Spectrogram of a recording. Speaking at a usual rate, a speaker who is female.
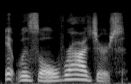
Yes: average, 185 wpm; female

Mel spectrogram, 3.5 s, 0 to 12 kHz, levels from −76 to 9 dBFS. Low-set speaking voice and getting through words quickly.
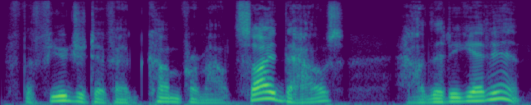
Yes: low, 115 Hz; fast, 235 wpm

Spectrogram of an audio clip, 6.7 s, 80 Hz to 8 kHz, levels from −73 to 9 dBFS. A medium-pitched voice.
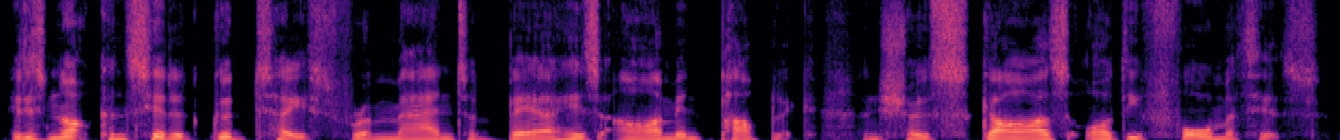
No: low, 130 Hz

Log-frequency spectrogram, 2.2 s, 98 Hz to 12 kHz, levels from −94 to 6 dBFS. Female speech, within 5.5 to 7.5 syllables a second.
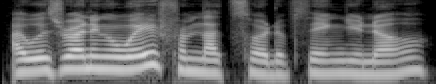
Yes: female; 6.3 syllables/s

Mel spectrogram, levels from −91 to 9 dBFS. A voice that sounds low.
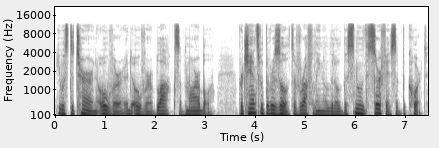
Yes: low, 125 Hz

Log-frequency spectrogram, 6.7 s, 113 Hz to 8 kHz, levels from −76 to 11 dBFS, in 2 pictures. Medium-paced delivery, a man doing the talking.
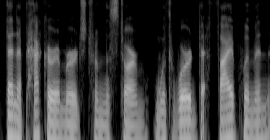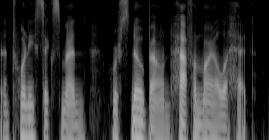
Yes: average, 195 wpm; male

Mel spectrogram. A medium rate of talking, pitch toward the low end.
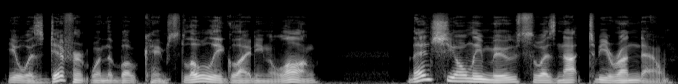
Yes: average, 185 wpm; low, 105 Hz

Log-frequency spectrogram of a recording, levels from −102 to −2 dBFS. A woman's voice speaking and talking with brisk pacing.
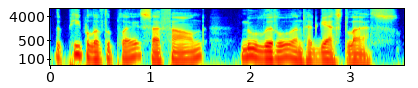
No: male; fast, 220 wpm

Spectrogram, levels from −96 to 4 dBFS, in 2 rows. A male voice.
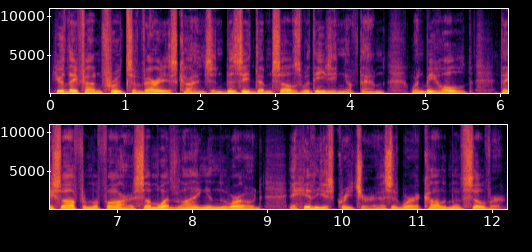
Yes: male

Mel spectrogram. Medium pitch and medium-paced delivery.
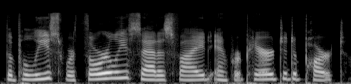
No: high, 230 Hz; average, 155 wpm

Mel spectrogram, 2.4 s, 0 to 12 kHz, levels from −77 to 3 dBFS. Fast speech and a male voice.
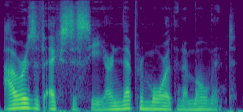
Yes: fast, 220 wpm; male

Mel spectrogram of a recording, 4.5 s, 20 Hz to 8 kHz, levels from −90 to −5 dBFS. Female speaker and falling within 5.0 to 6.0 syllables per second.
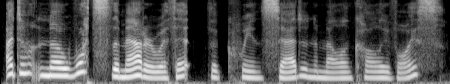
No: female; 4.8 syllables/s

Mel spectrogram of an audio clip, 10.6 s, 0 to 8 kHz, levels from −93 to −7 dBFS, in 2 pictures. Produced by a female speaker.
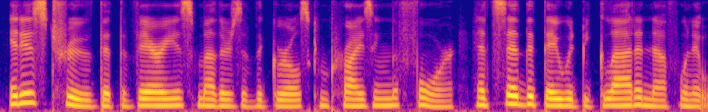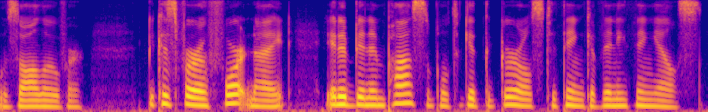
Yes: female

